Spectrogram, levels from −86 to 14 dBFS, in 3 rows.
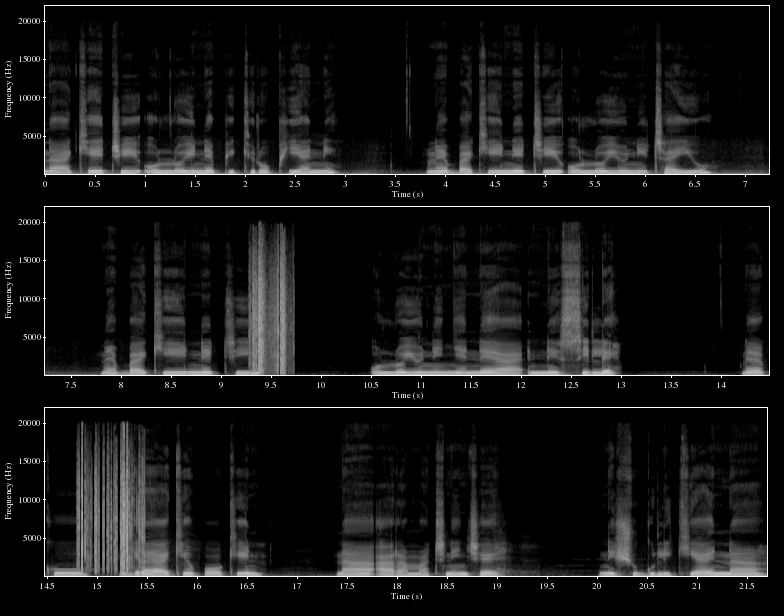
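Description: Speech with cable scratch noise from 9.27 to 9.73 s and 14.78 to 15.47 s: dense, ragged crackle roughly as loud as the voice, showing as broadband speckled bursts on a spectrogram, likely from a worn cable or connector being moved.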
